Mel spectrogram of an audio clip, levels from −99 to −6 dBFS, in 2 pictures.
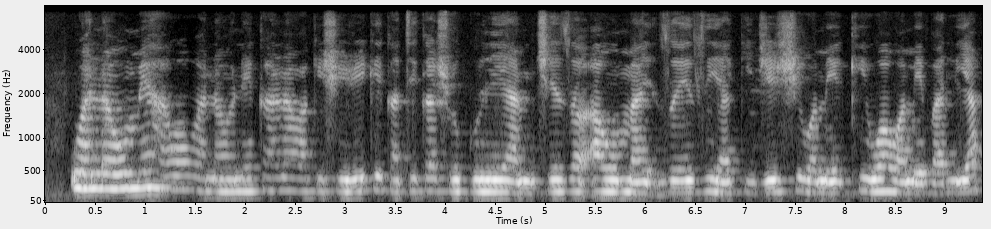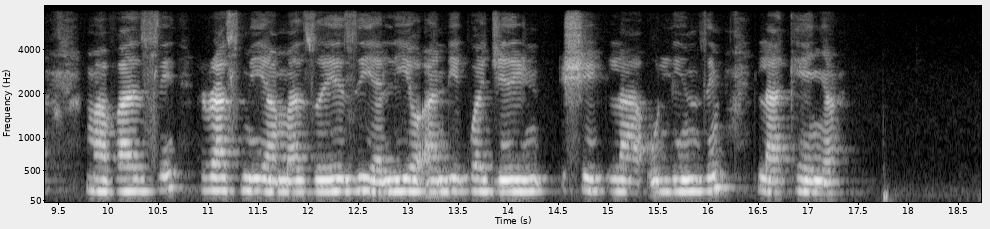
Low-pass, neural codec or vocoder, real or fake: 7.2 kHz; none; real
